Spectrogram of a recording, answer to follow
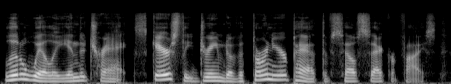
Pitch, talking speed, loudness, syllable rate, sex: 170 Hz, 185 wpm, -18 LUFS, 5.4 syllables/s, female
